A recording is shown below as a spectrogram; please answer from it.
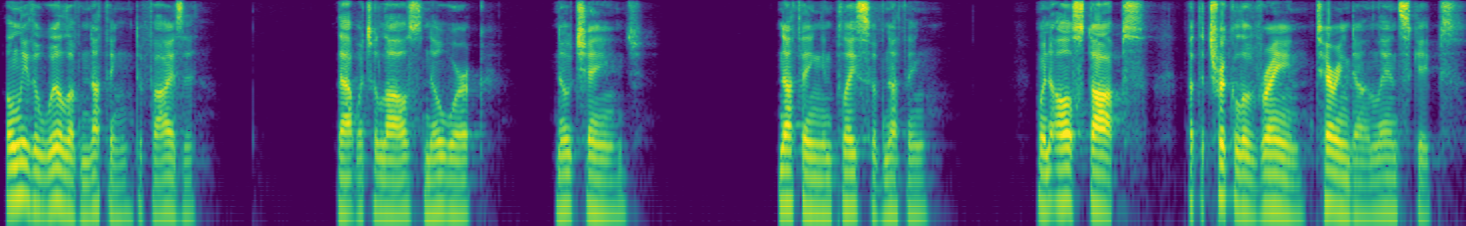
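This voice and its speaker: A man reads his own poetry in a measured, deliberate way, pausing between short phrases. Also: fairly low pitch, steady tone, darkish tone, clean tone. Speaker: poet reading own work. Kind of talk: poetry reading. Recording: musical score under the voice. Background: original instrumental music.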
